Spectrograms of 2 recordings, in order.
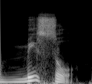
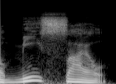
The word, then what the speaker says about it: missile: 后面这个导弹发音，各位请注意，在美音当中叫 missile。而在英音当中呢，叫 missile，关键是第二个字母 i 的发音不同。再说一遍哈，英国人是发作 missile，而美国人是 missile。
